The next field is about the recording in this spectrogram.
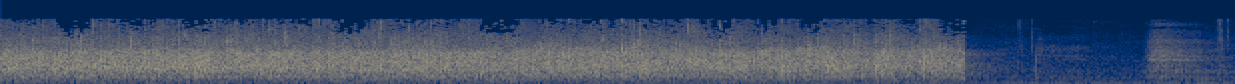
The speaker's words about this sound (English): So how about a round of applause for a great American hero, Rod Kirschenstein.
